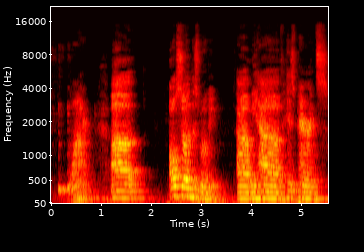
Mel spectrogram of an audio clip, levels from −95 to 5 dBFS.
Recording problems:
off-mic speech; far
room echo; slight; dies away in 0.5 s

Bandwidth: 15 kHz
